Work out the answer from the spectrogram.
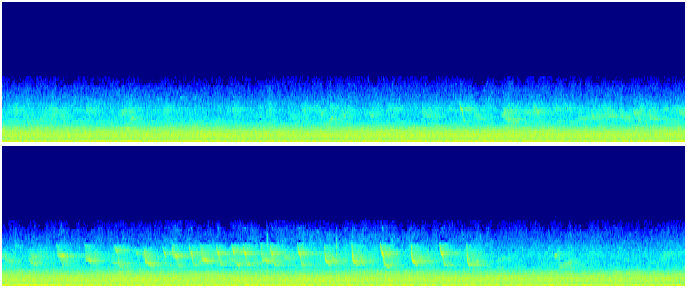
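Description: A bird chirping in a quick run of high notes, about two or three a second, starting about six seconds in and fading out near the end, over a steady low hum and hiss.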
